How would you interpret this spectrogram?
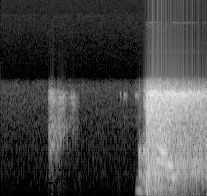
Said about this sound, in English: And you're going to hear a lot of fireworks in the background.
